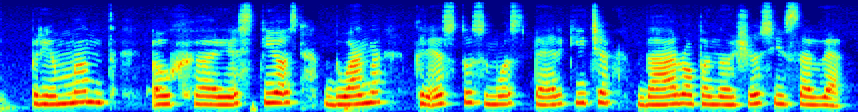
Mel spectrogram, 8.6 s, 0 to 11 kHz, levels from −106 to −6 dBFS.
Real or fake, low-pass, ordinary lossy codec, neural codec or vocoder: real; 9.9 kHz; Opus, 64 kbps; none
